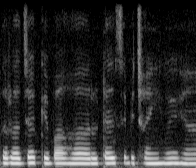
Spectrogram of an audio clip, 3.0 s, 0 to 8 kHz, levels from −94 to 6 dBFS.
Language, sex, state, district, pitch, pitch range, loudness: Hindi, male, Jharkhand, Palamu, 245 Hz, 235-245 Hz, -13 LUFS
